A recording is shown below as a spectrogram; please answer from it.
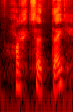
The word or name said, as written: xoLsiday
